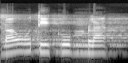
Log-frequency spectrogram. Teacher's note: Nah, ini mim sukun ketemu lam izhar izhar syafawi. Maka dibaca jelas mautikumlah. Enggak boleh bacanya mendengung.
